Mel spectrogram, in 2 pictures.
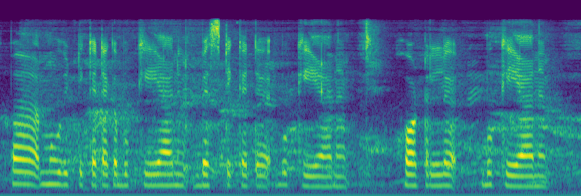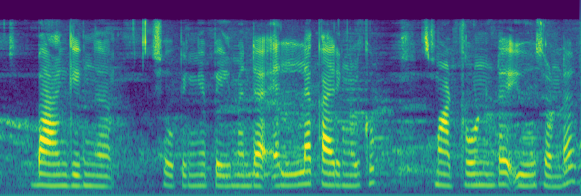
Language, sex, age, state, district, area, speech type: Malayalam, female, 18-30, Kerala, Idukki, rural, spontaneous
